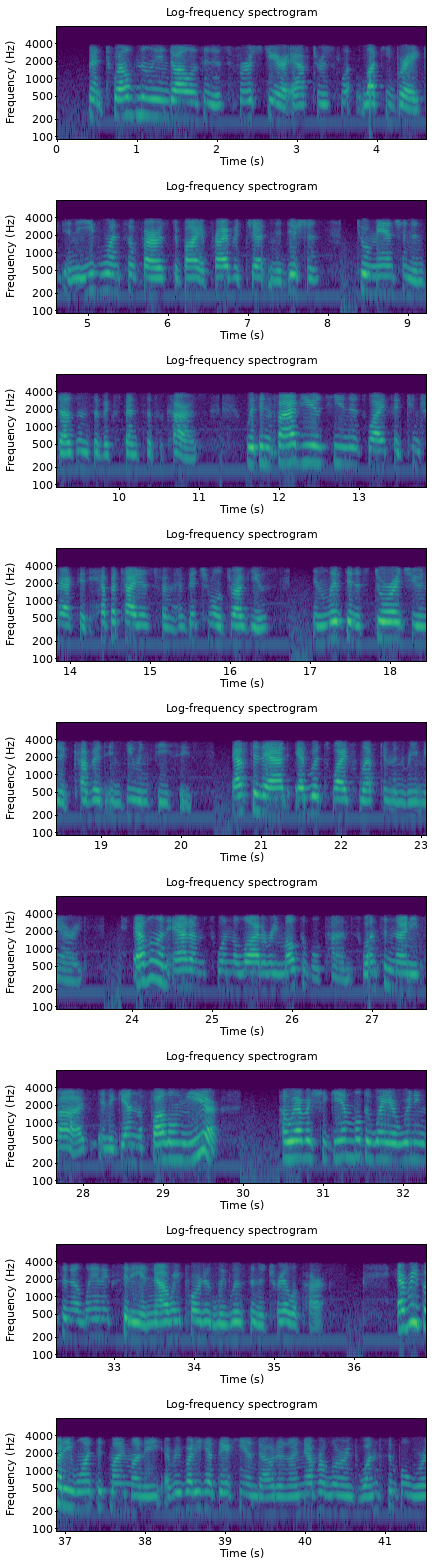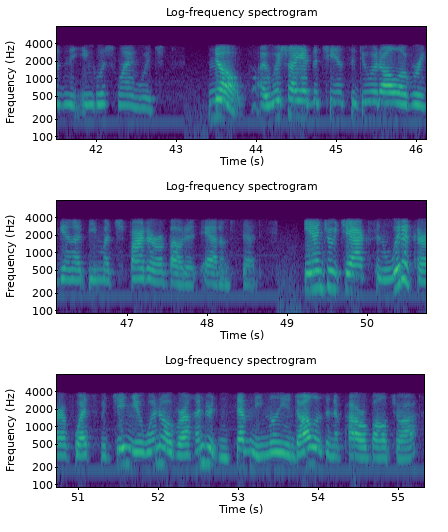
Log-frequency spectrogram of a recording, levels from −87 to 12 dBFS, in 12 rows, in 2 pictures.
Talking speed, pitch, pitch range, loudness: 165 wpm, 190 Hz, 175-215 Hz, -29 LUFS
